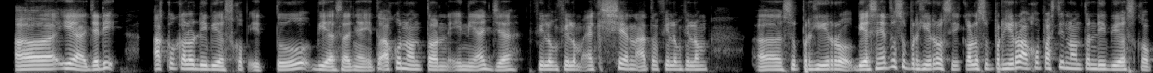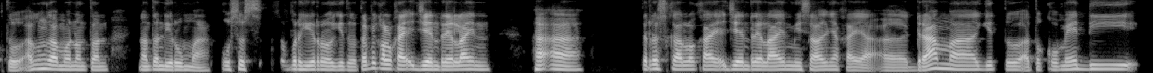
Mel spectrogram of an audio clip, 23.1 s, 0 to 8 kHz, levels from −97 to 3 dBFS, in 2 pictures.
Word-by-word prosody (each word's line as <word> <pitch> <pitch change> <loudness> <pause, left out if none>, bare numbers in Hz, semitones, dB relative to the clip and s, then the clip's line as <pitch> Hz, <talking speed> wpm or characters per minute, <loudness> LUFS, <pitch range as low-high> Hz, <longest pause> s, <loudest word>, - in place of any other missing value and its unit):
Eee, 170 +3 +6
iya 185 -9 +5
jadi 160 +9 +2 0.4
aku 180 +3 0
kalau 185 -2 +3
di 165 -1 +3
bioskop 155 -1 0
itu 145 +9 0
biasanya 135 -4 +1
itu - - -3
aku 155 +7 +2
nonton 160 -6 +1
ini 145 0 -3
aja 140 -4 -1 0.2
film-film 155 -1 0
action 170 +4 -1
atau 170 - -2
film-film, 155 -1 -2 0.5
eee, 145 +2 +2
superhero. 165 0 +1
Biasanya 160 +7 +4
tuh 265 - 0
superhero 190 0 +1
sih, 155 -2 -5
kalau 170 +2 +2
superhero 190 +4 +2
aku 200 +3 -1
pasti 205 +2 -1
nonton 190 -2 -1
di 170 - +2
bioskop 155 -3 0
tuh. 125 -1 -2
Aku - - -3
nggak 165 -2 +4
mau 150 - +1
nonton, 145 -1 -2 0.4
nonton 145 +2 0
di 145 - +3
rumah, 135 -5 -2
khusus 155 - -4 0.2
superhero 155 - -1
gitu, 140 -2 -3
tapi 160 +6 0
kalau 185 -1 +4
kayak 160 -1 +3
genre 150 -1 +3
lain 160 +1 +2 0.6
heeh 165 -3 +2 0.6
terus 175 +1 -2
kalau 160 -1 +1
kayak 155 -1 +1
genre 155 -1 +2
lain 145 +1 +1
misalnya 150 0 -1
kayak, 125 -3 -3
eee, 120 -1 -5
drama 160 0 +2
gitu 150 -2 -4
atau 140 - -6
komedi 170 - -3
155 Hz, 155 wpm, -22 LUFS, 145-170 Hz, 0.6 s, Eee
